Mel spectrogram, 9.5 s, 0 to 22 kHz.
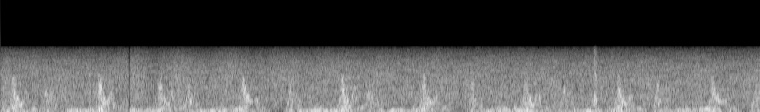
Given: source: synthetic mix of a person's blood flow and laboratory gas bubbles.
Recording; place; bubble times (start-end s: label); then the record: Doppler ultrasound of blood flow; precordium
7.39-7.47 s: bubbles
From the record:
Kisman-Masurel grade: 113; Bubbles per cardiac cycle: 1 to 2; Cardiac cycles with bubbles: 1 to 10%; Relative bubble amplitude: loud (0.450 to 0.775); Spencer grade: 1 (occasional bubble signal discernible with the cardiac motion signal, with majority of cardiac periods free of bubbles); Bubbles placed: only in the low amplitude regions of the cardiac cycle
